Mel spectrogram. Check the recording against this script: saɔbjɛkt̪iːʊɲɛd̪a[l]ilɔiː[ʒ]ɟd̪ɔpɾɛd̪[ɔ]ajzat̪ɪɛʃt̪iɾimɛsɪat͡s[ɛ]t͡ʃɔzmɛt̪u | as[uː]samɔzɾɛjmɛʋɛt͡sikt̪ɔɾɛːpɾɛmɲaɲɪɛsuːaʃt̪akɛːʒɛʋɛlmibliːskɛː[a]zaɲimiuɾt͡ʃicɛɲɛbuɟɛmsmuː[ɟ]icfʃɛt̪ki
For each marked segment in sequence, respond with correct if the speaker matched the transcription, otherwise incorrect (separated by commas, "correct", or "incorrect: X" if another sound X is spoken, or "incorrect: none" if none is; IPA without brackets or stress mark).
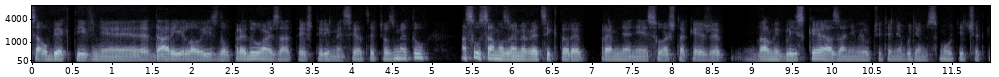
incorrect: ɾ, incorrect: z, incorrect: u, correct, correct, correct, incorrect: c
